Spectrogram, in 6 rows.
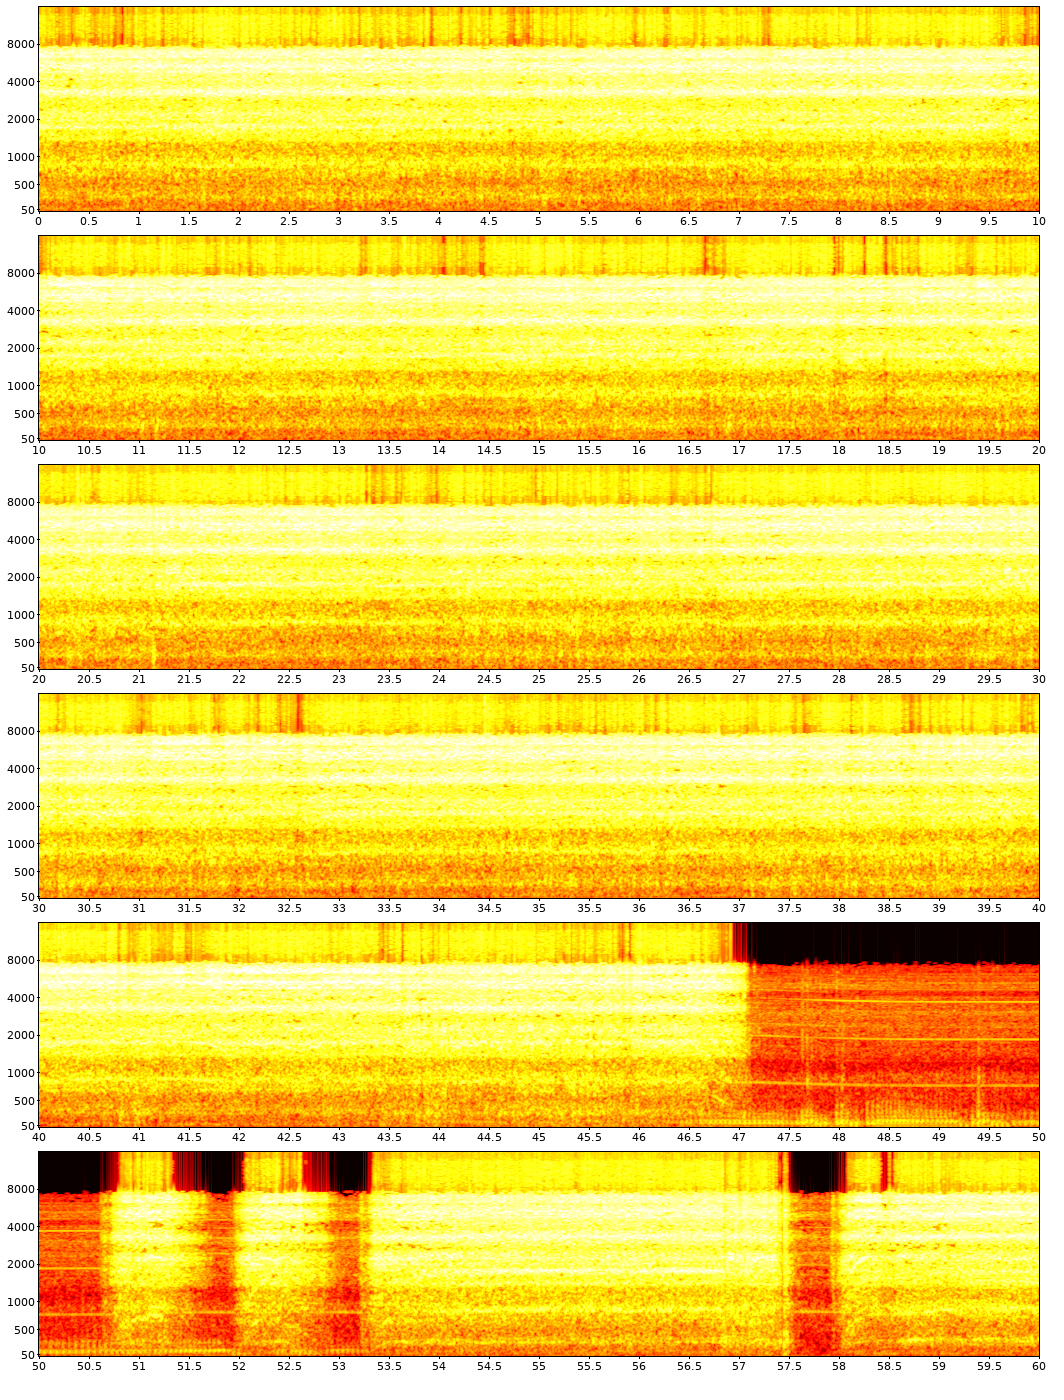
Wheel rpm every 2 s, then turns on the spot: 230, 230, 230, 230, 220, 220, 230, 230, 230, 230, 220, 230, 220, 220, 230, 220, 220, 230, 230, 220, 230, 230, 220, 80, 0, 50, 70, 200, 140, 190.
none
